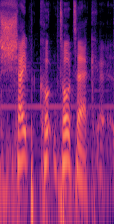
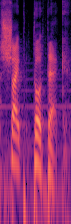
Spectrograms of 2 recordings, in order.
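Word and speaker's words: Xipe Totec: In this case, a shrine to, I think that's Shaip Totek, something like that. The X is pronounced a little bit differently.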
